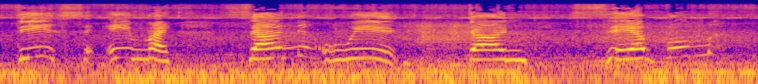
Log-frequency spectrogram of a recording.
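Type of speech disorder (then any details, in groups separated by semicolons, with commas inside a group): Apraxia of speech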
